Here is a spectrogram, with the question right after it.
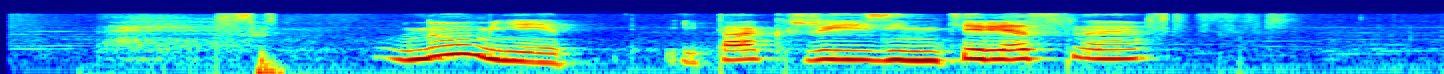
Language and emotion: Russian, positive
